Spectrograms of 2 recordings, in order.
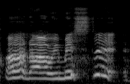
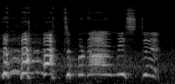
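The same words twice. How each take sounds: First: Said in the usual way. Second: High, laughing through the words; giggling in disbelief; real laughter repeating the line. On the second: Real, not acted. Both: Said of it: "I shouldn't be laughing".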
